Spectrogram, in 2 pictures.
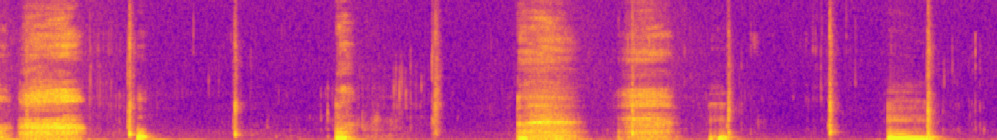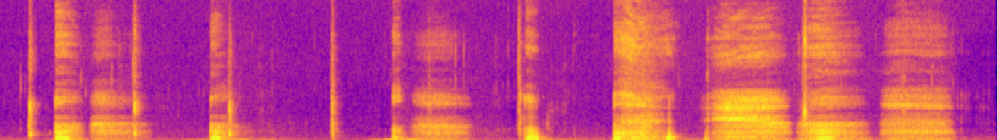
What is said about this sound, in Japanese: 息を吹きかけられて、気筒がプクプクってなっちゃうご主人様、とってもエッチです。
